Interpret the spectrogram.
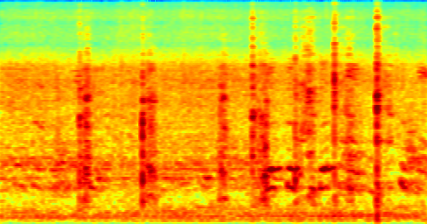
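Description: Chopped onion, garlic and red bell pepper sizzling in hot oil in a wok, with a spatula stirring and scraping, knocking against the pan several times at irregular intervals.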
